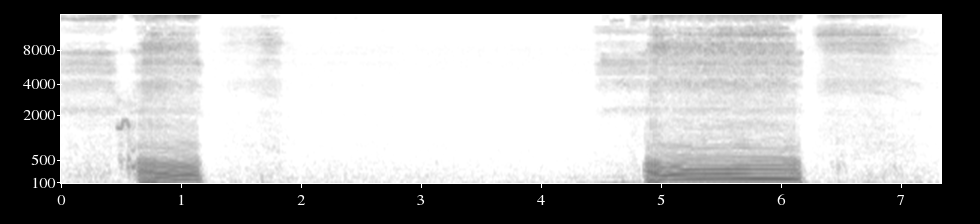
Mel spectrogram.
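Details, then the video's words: Sleeping pug Barney, worn out, lets out two heavy, low, buzzing snores about four seconds apart, with faint breathy exhales trailing each one and near silence between. "Мопс спит и храпит😴Уставший Барни"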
